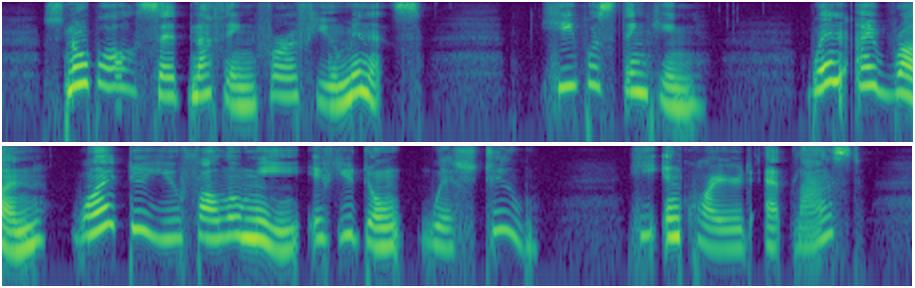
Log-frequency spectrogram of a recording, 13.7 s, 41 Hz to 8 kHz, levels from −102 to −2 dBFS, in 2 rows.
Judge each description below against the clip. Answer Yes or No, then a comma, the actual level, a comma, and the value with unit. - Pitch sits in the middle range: No, high, 245 Hz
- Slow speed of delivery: Yes, slow, 120 wpm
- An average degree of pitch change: No, wide, 7.1 semitones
